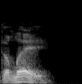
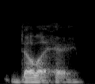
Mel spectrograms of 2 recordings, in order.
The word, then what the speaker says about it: Delahaye: But in France or in Belgium, part where they speak French, they pronounce Delahaye Delay, but the English pronunciation of it is Delahaye.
